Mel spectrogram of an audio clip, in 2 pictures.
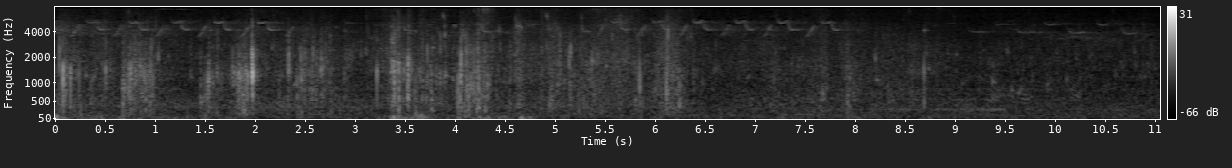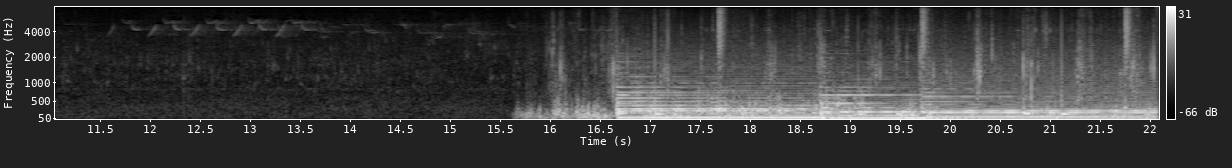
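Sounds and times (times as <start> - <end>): footsteps: 16.0 - 22.0.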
